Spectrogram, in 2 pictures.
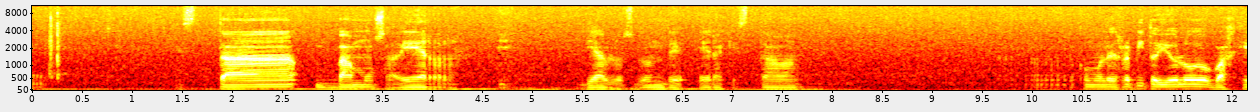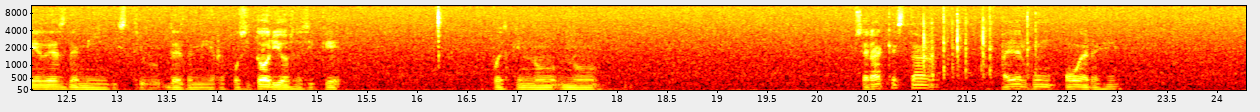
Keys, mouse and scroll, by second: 0.0-0.1 typing, 0.6 Return, 5.3-5.6 scroll down 2, 7.4 scroll down 2, 8.1-8.8 scroll up 2, 19.5 click, 20.9-22.2 typing.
